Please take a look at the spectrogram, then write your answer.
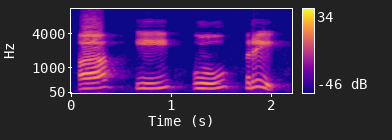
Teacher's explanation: जिन स्वरों के उच्चारण में एक मात्रा का समय अर्थात सबसे कम समय लगता है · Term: ह्रस्व स्वर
